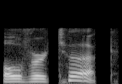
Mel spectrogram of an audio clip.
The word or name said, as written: overtook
